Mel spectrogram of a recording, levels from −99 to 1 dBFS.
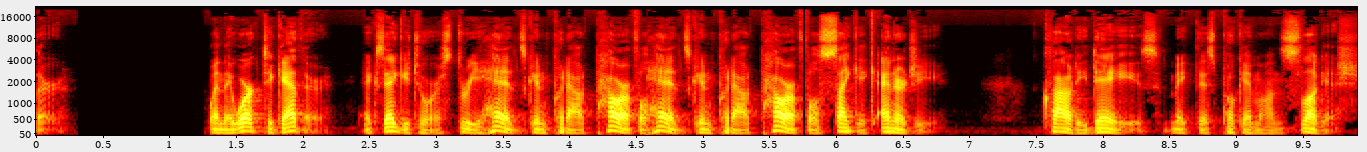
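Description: At 5.73 to 5.76 s, just before "psychic energy", the speech drops into a gap at a join of encoded pieces. Silence of about 30 ms opens. Separately encoded segments were joined without trimming encoder delay and padding. Speech then resumes where it stopped.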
